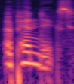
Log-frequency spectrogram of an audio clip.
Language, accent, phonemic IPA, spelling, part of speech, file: English, US, /əˈpɛn.dɪks/, appendix, noun, En-us-appendix.ogg
- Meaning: 1. Something attached to something else; an attachment or accompaniment 2. A text added to the end of a book or an article, containing additional information 3. The vermiform appendix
